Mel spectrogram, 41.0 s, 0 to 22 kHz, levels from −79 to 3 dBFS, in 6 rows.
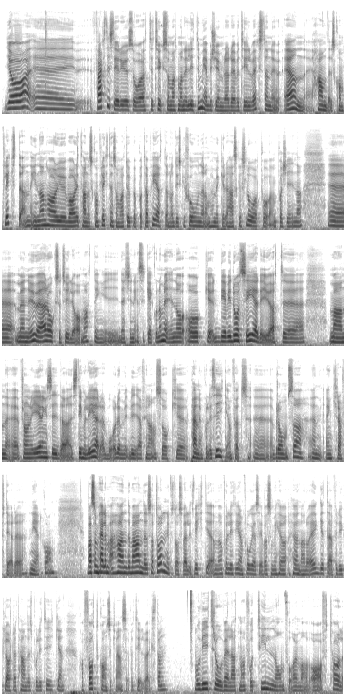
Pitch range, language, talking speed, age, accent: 145-175 Hz, Swedish, 195 wpm, 30-49, native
